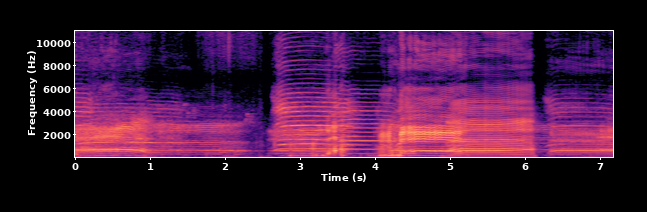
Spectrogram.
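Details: A flock of sheep and lambs bleating on 11/5/2026: one long quavering cry, a brief dip, then overlapping bleats including a deeper, steady-toned one.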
